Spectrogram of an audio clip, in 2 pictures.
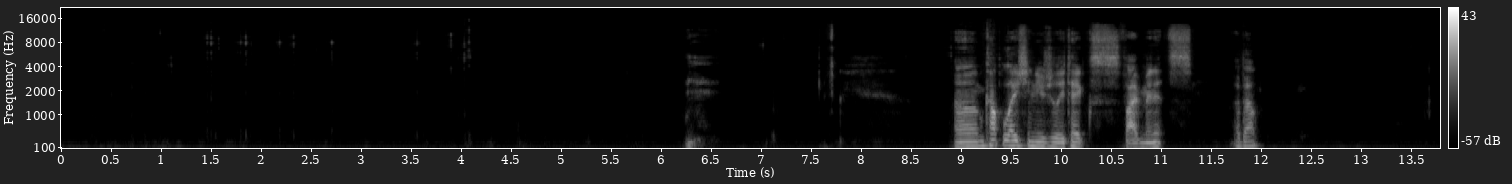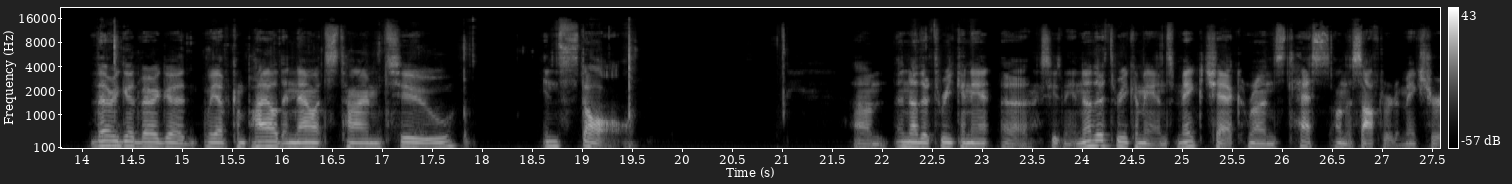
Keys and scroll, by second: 3.9 super+c, 14.1 Up, 14.3 Down, 17.8 super+v, 19.4 Return.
